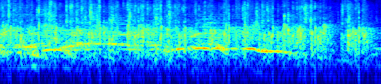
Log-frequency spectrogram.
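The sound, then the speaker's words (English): A live audience cheers and applauds at the UCB Theater in Los Angeles. Dense, steady clapping stays loud throughout, with a sustained whistle riding over the crowd noise for much of it. “coming to you from the UCB Theater in Los Angeles in front of a live audience. Yeah, that's them right there.”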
